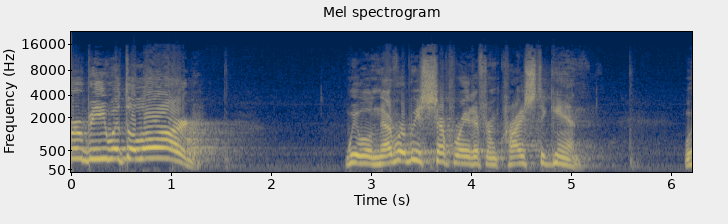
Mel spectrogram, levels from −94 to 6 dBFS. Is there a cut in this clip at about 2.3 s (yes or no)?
no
